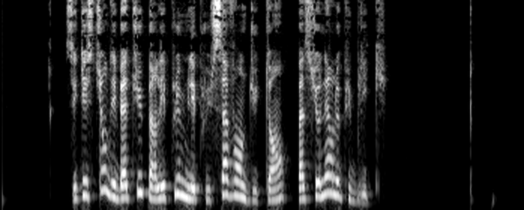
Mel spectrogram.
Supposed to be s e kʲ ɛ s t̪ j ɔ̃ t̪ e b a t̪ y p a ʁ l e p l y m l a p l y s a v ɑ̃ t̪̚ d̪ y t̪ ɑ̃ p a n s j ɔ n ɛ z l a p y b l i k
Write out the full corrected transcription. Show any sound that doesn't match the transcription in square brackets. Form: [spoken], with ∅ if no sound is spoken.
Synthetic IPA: s e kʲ ɛ s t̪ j ɔ̃ [d̪] e b a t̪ y p a ʁ l e p l y m l [e] p l y s a v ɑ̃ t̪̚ d̪ y t̪ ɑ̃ p a [∅] s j ɔ n ɛ [ʁ] l [ə] p y b l i k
